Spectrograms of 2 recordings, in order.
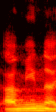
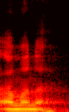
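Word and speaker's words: أَمِنَ: Cuman di dalam ayat ini bacanya aminah ya, bukan amanah.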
